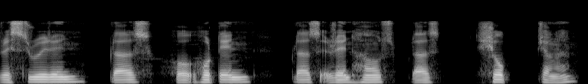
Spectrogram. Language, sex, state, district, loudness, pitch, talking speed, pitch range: Wancho, male, Arunachal Pradesh, Longding, -19 LUFS, 110 Hz, 110 wpm, 105-115 Hz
